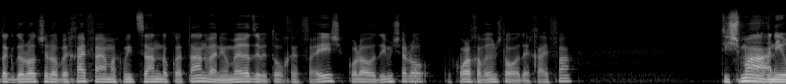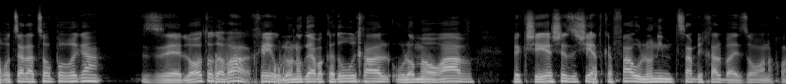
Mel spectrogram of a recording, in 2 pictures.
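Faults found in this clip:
DAB burbling over the speech at 4.05–4.61, 7.36–7.93, 9.97–10.70 and 13.65–13.91 s: short noisy blips and level jumps in single sub-bands. Weak reception, bit errors around half a percent slipping past error correction and corrupting MP2 sub-band samples and scale factors frame by frame.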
